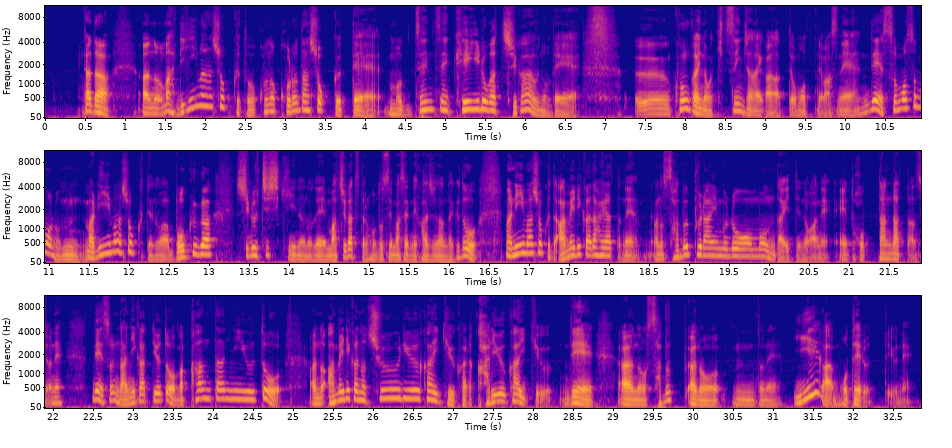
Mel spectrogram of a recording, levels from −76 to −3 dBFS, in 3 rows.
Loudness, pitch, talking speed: -23 LUFS, 165 Hz, 415 characters per minute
